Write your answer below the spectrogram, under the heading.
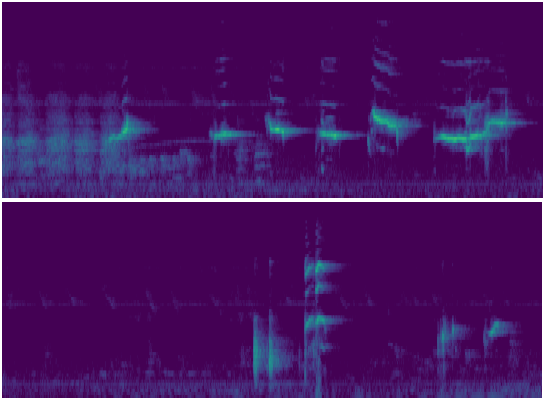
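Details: African grey parrot starting to chirp: a run of about eight clear, mid-pitched whistled notes, some rising and some falling, over six seconds, then a silence and a few shorter whistles and chirps.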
